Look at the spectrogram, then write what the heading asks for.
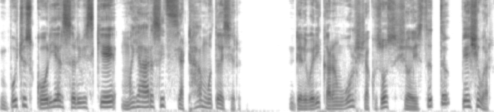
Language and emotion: Kashmiri, happy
